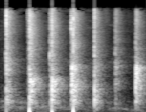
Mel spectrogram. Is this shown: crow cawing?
no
